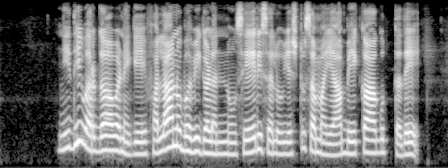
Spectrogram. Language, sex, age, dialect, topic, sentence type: Kannada, female, 46-50, Mysore Kannada, banking, question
